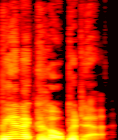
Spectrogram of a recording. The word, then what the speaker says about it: spanakopita: And, he's not even pronouncing the food correctly. Oh, with the spanakopita? Yeah, it's spanakopita.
